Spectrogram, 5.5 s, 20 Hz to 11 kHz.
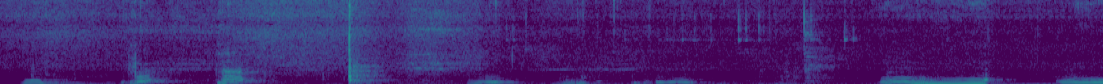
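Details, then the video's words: Djinn, a pet fox, being grumpy and making angry sounds indoors: a run of short, whiny, harmonic yelps, roughly nine in under six seconds, ending with a longer, drawn-out nasal whine. "Top 5 Angry Fox Sounds | Grumpy Compilation"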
